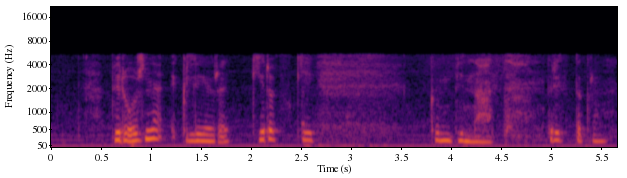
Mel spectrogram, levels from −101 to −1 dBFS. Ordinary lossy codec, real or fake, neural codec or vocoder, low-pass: Opus, 64 kbps; real; none; 5.4 kHz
